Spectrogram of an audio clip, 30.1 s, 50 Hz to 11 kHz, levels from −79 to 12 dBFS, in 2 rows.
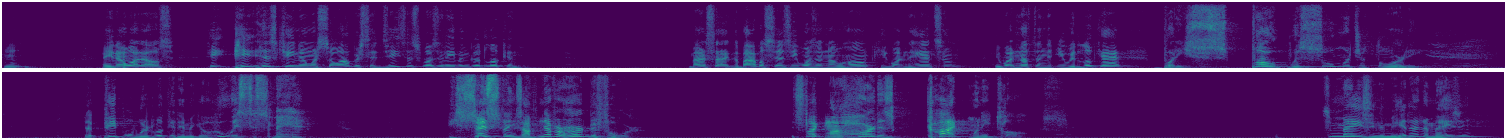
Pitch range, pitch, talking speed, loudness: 175-245 Hz, 220 Hz, 160 wpm, -31 LUFS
